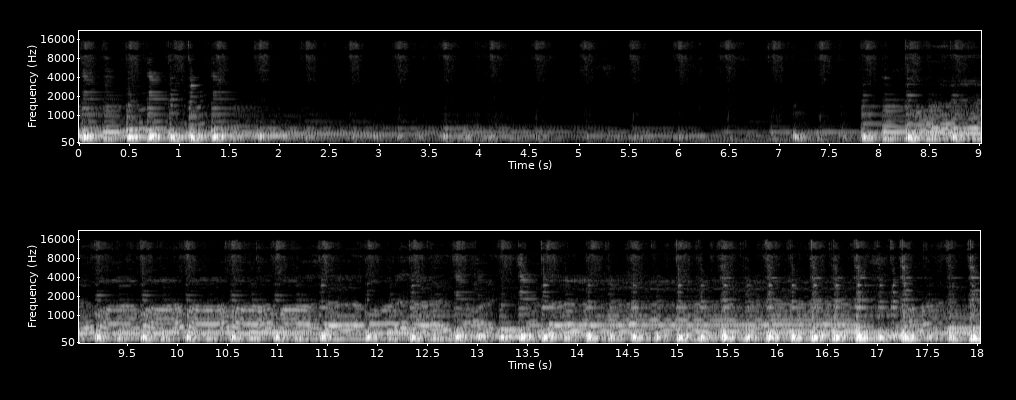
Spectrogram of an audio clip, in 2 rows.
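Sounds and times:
shaker rhythm: 0.0 - 18.0
string instrument bending notes: 0.0 - 18.0.

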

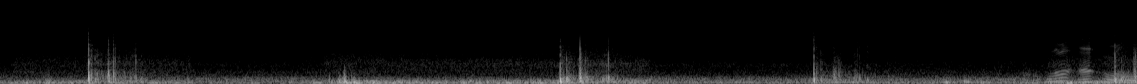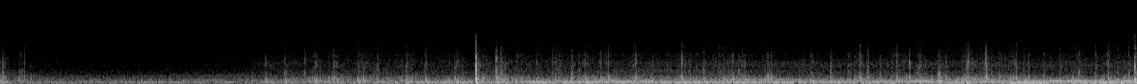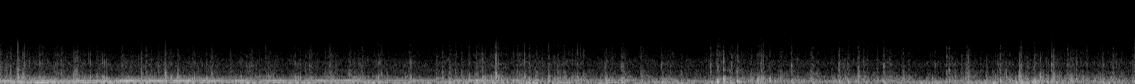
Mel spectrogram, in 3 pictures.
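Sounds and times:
distant fireworks pops and crackles: 0.7 - 2.0, 5.4 - 6.7, 7.3 - 9.4, 10.5 - 12.0, 13.3 - 34.0
firework bang: 0.8 - 1.5, 5.6 - 6.4.

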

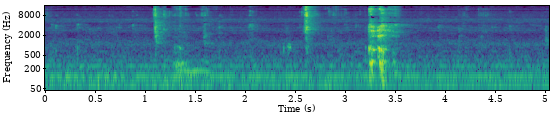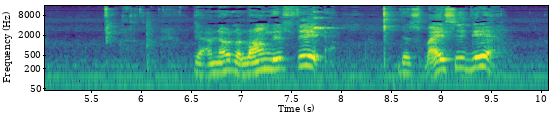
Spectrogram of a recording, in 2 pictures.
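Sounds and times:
steady low hum: 0.0 - 10.0
woman coughing: 3.2 - 3.7.

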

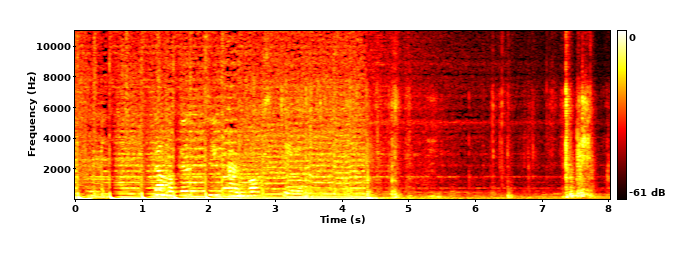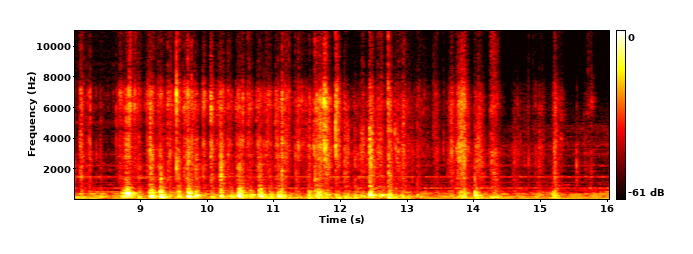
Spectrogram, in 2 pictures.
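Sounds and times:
box cutter slitting packing tape: 7.3 - 14.4.

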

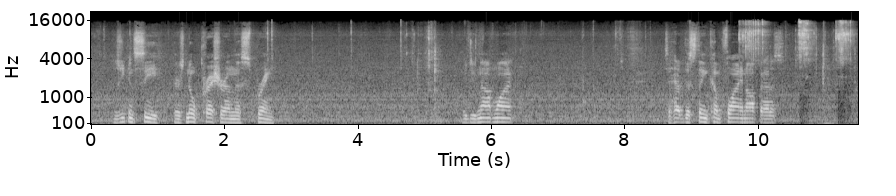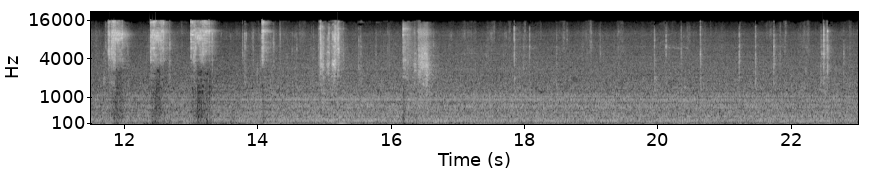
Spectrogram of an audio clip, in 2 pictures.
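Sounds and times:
steady background hum: 0.0 - 23.0
metal tools clinking and scraping: 9.7 - 13.4.

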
